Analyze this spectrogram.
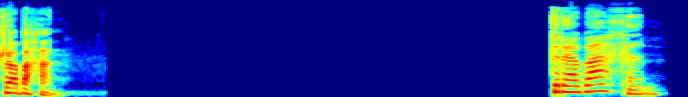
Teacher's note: And enjoy that J. It's a breathy H sound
